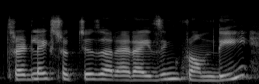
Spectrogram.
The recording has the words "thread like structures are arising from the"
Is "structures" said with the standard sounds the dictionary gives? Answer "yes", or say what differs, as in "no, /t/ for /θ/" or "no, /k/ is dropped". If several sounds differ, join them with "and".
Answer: yes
